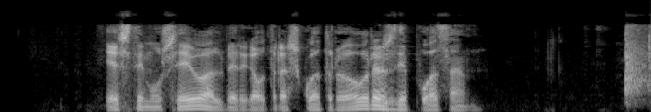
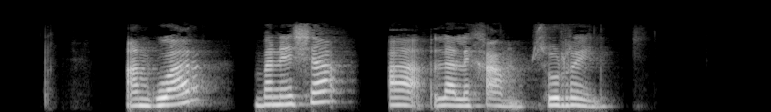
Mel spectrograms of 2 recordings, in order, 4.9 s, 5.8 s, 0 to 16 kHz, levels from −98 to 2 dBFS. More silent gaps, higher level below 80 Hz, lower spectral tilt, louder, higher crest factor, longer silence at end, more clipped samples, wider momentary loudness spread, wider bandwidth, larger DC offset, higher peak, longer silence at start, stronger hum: second, none vs 1.81-1.90 s, 2.70-2.91 s; first, -50 dBFS vs -64 dBFS; second, -3 dB/octave vs -6 dB/octave; second, -27 LUFS vs -17 LUFS; first, 24 dB vs 18 dB; second, 0 s vs 1.25 s; neither; about the same, 10 LU vs 11 LU; first, 10.5 kHz vs 7 kHz; neither; second, -8 dBFS vs 0 dBFS; second, 0.8 s vs 0.95 s; neither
